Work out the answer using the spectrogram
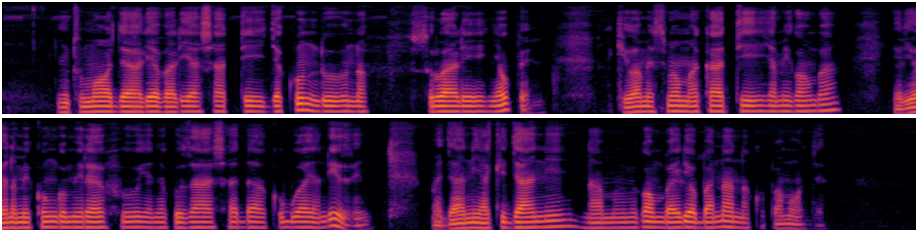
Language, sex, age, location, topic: Swahili, male, 18-24, Kisii, agriculture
